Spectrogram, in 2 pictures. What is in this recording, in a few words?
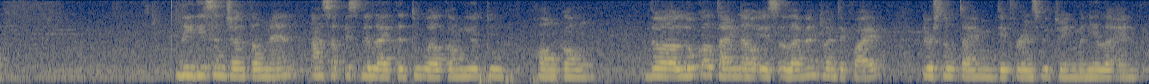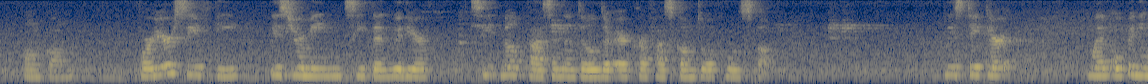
airplane announcements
